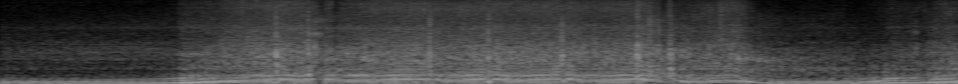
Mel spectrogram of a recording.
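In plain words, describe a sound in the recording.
Water splashes and sprays under a car's tyres.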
